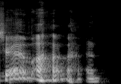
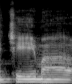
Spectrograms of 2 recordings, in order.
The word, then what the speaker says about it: Chema: And I was like, my friend told him like, hey, it's not Chema, it's Chema. It's something different how we pronounce and how in a country like this words are pronounced, that I just wanted to make it clearer, if that makes mm-hmm.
